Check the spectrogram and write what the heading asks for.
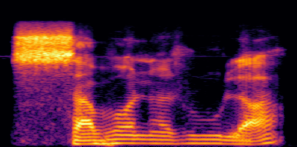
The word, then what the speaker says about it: Savonarola: If you want one takeaway from Girolamo Savonarola, actually, that is how you have to pronounce it in Italian, Savonarola.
